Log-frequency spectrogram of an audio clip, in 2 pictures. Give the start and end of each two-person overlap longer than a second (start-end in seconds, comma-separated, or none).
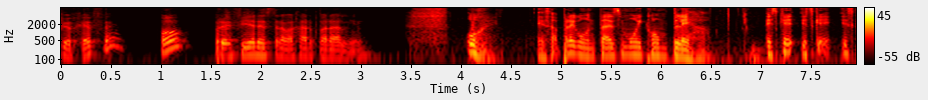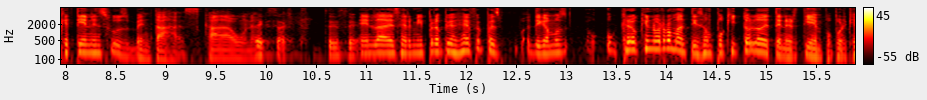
none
